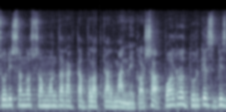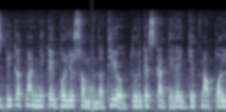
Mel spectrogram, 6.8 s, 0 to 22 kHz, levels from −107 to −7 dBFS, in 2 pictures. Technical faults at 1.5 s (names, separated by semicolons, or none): Bluetooth dropout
